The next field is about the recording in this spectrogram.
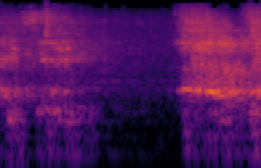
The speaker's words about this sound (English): Crowd chanting.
